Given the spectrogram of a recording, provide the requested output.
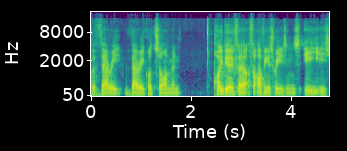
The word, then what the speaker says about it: Højbjerg: Well, let's say that again, Højbjerg.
